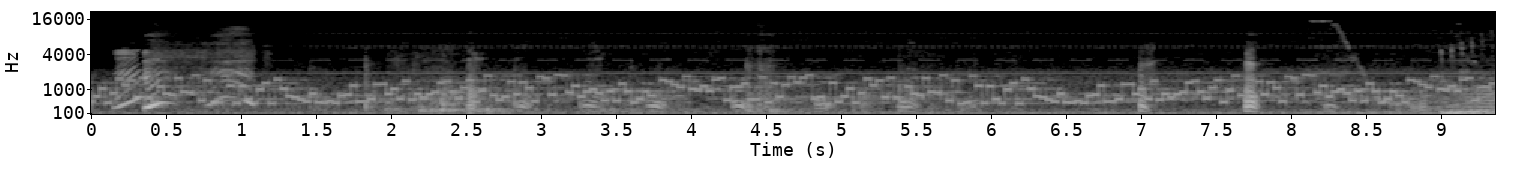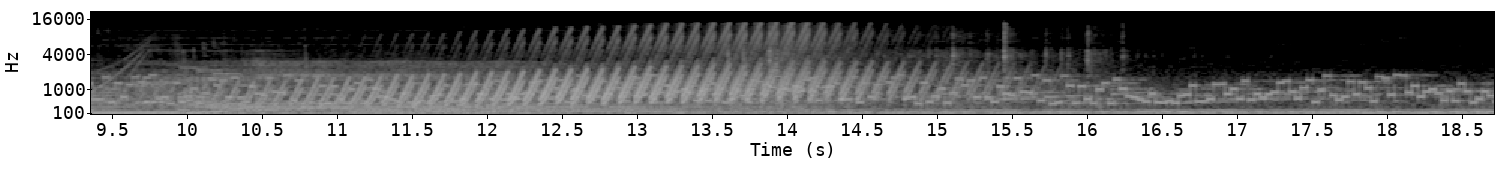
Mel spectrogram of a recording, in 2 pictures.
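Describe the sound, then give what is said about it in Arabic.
Faint electronic chirping and warbling tones of an incoming phone call repeat throughout, with a steadier, fuller tonal layer joining halfway through. “انتبهوا، في اتصال من رئيس الاتحاد رح يبلش.”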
